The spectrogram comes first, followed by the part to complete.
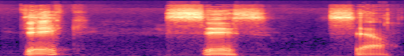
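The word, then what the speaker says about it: dickcissel: The way that they phonetically broke it out is Dick, Sis, Cell.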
